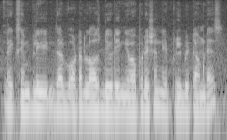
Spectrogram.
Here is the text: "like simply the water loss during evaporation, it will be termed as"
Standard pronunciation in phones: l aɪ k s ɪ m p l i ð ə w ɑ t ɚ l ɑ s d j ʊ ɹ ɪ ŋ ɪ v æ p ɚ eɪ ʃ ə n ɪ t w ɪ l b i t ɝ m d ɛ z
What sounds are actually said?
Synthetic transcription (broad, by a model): l aɪ k s ɪ m p l i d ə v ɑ t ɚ l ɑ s d j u ɹ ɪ ŋ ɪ ɔ p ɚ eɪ ʃ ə n ɪ t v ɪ l b i t ɝ m d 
